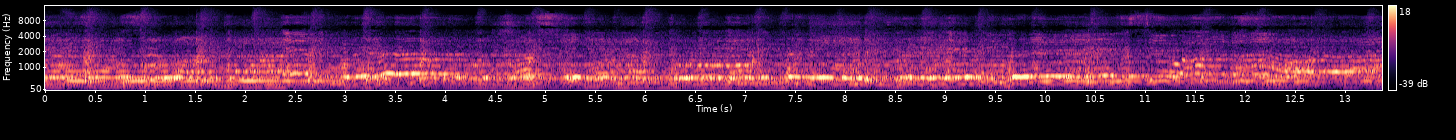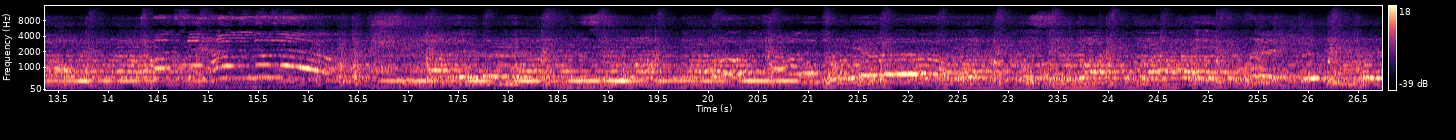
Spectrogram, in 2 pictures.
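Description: A worship team of several singers on microphones singing a gospel praise song together over band accompaniment with a steady beat. About fifteen seconds in, a high voice swoops up and back down.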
